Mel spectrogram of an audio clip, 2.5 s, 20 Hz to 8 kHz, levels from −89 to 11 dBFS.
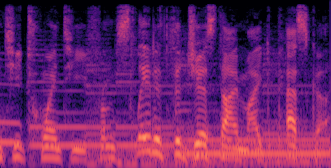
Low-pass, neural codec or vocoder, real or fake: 7.2 kHz; none; real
